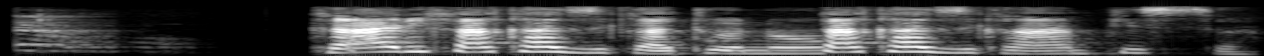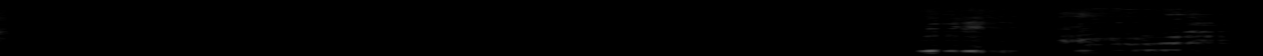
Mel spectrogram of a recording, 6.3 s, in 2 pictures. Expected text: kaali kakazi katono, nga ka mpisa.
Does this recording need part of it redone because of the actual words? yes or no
yes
